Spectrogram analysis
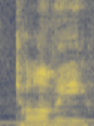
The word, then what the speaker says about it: Tomy: I just found out the real pronunciation of Tomy, which I used to call it, but it's Tomy.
